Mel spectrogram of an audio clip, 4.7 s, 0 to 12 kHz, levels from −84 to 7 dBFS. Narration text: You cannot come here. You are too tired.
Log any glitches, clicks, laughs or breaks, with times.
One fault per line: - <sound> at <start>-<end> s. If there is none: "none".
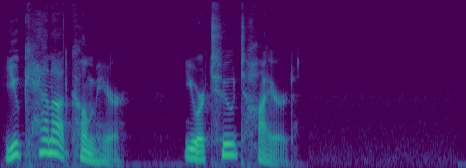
none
